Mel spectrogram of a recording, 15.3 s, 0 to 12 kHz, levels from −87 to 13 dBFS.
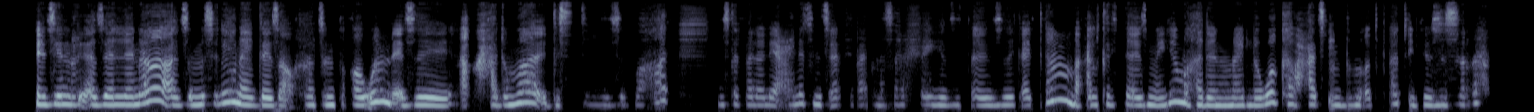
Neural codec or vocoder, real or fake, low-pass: codec, 44.1 kHz, 1.7 kbps, Pupu-Codec; fake; 10.8 kHz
